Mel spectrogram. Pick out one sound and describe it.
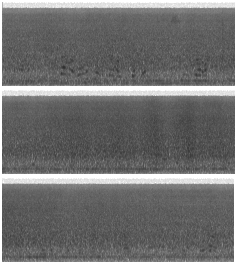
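Water rushes and splashes against a ship's bow.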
